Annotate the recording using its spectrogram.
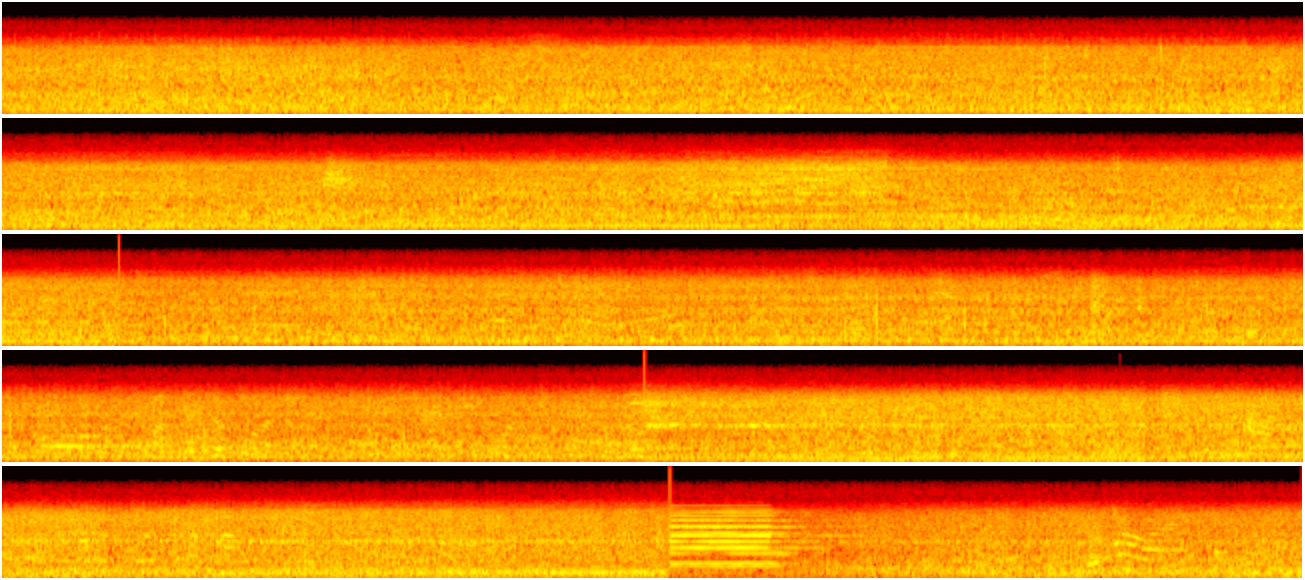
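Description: Steady city street traffic noise, with vehicle engines passing, and a short car horn toot just before the end.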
